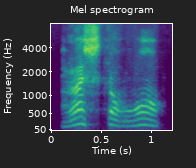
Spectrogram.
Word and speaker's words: Restaurant: The word that is given here is pronounced the French way still. Restaurant, not restaurant. Restaurant.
